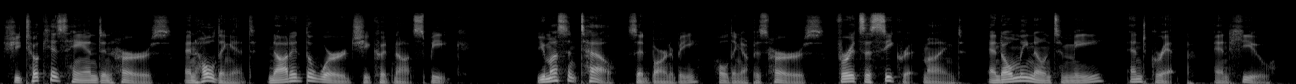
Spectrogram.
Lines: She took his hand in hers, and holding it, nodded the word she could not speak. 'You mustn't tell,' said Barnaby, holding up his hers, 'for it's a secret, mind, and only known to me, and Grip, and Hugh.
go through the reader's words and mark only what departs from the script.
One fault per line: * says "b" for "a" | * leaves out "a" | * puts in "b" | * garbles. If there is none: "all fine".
all fine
